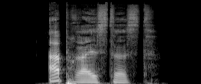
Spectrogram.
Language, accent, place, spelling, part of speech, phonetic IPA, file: German, Germany, Berlin, abreistest, verb, [ˈapˌʁaɪ̯stəst], De-abreistest.ogg
- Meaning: inflection of abreisen: 1. second-person singular dependent preterite 2. second-person singular dependent subjunctive II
